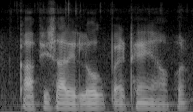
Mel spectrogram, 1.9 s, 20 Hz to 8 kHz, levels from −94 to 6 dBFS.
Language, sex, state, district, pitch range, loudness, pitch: Hindi, male, Bihar, Supaul, 85-95 Hz, -33 LUFS, 90 Hz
